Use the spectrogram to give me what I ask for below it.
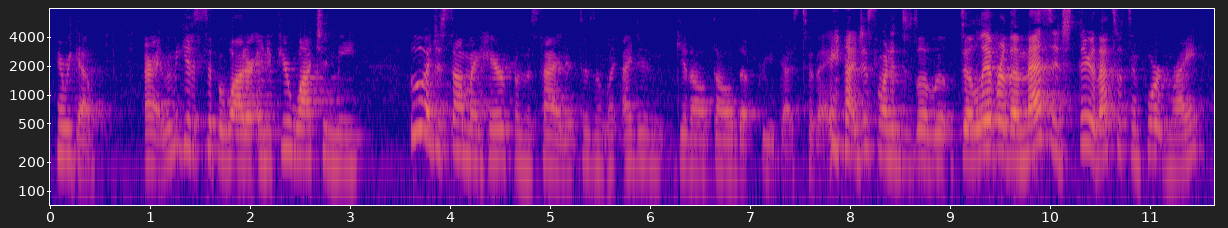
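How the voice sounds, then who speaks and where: Bright, forceful motivational woman. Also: mid-range voice, quick pace, low-quality recording. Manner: informal, sweary. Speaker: energy coach hosting a livestream. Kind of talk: motivational pep talk to livestream viewers.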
